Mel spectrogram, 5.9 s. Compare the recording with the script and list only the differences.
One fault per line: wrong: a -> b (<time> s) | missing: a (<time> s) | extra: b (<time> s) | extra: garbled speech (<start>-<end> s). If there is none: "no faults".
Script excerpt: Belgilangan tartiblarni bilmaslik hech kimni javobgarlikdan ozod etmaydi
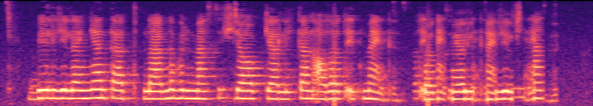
missing: hech kimni (2.3 s)
extra: garbled speech (4.1-5.6 s)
